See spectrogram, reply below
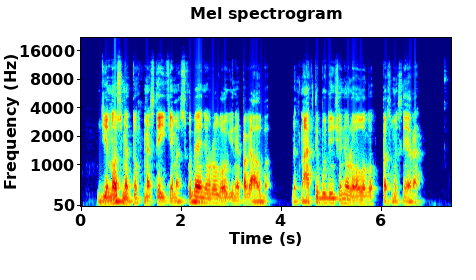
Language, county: Lithuanian, Vilnius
